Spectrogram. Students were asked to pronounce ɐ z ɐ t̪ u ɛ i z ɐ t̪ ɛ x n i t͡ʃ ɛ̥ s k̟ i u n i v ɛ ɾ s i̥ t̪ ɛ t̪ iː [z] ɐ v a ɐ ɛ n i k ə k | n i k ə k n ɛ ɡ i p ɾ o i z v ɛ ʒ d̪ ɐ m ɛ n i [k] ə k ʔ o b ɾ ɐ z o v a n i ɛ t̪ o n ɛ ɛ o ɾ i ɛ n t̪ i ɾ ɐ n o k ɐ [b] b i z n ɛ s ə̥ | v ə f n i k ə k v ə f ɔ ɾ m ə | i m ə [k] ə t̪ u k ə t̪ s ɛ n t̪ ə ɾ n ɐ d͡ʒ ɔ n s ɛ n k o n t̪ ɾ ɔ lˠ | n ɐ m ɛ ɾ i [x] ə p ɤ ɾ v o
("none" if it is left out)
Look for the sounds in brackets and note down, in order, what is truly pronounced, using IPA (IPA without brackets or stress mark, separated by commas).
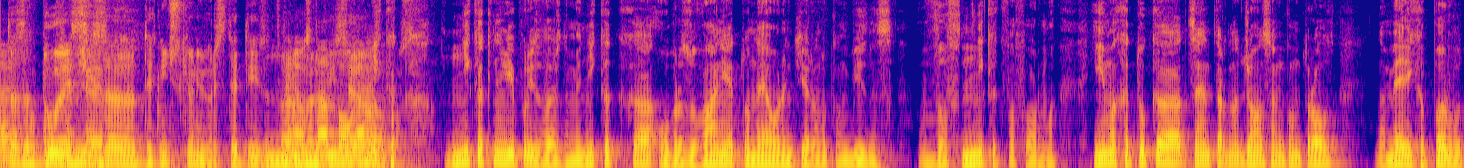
z, k, m, x, x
